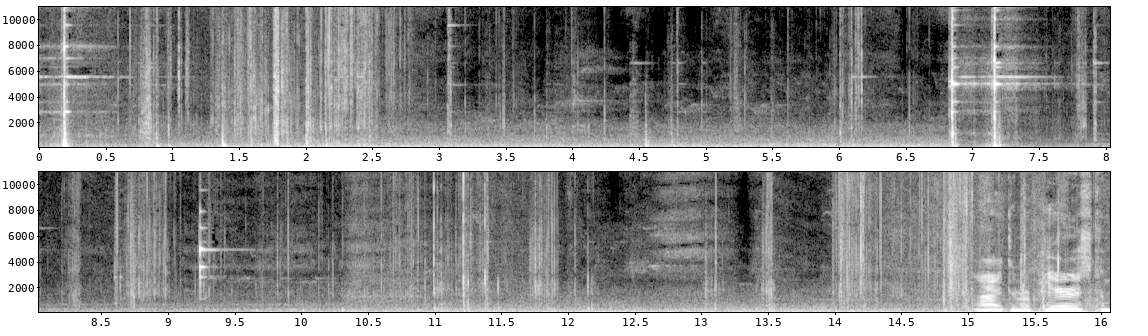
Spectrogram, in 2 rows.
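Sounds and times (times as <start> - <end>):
metal-on-metal strikes ringing: 0.0 - 0.7, 6.8 - 8.0.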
